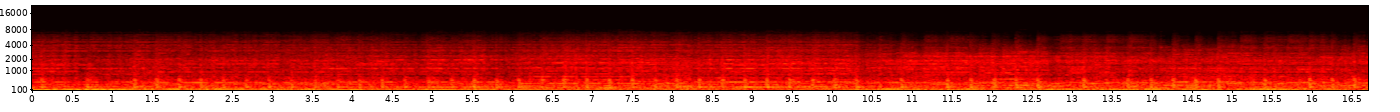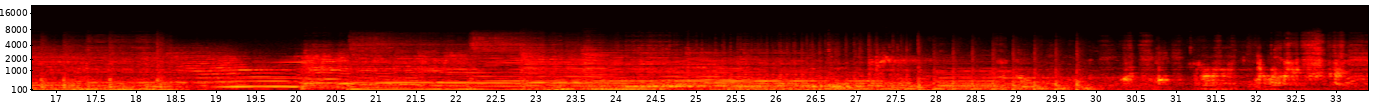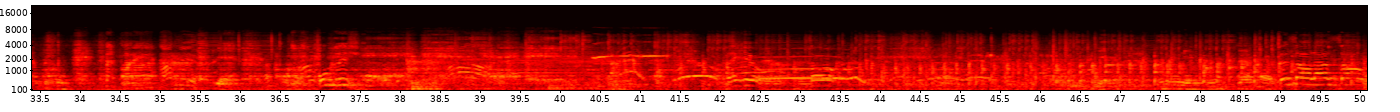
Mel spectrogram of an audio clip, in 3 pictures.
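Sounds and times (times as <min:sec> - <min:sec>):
live rock band playing: 0:00.0 - 0:30.3, 0:38.2 - 0:50.0.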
